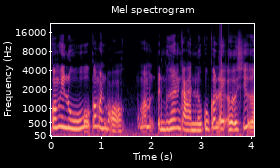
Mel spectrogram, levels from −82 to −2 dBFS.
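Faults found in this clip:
Processor overload crackle, 3.35–3.54 s: brief gritty tearing over the speech, then clean. Audio thread missing deadlines, several short buffers of around 5 ms running late in a row. Each miss replays stale audio with hard edges, producing the crackle.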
